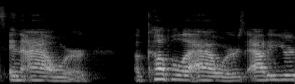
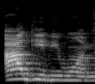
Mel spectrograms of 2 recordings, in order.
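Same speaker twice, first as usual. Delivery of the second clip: usual speaking voice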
